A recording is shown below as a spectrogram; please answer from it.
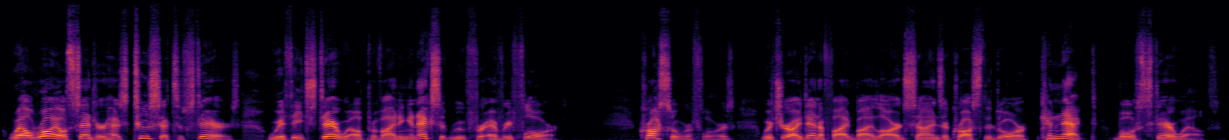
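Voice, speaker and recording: A man narrates a scripted instructional piece. His voice sits a little higher than most men's. The delivery is measured and instructive throughout. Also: pushed and bright. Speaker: safety video narrator.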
